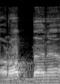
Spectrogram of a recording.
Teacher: الراء مفخمة والباء شديدة مجهورة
